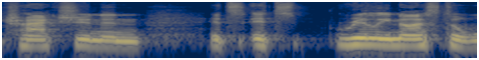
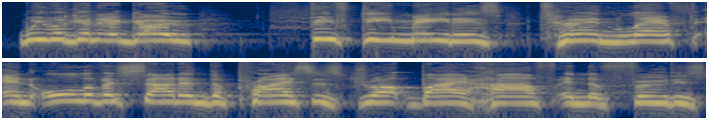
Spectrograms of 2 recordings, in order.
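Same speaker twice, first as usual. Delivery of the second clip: high, loud pleading rant; exasperated protest; 5 semitones higher, 4 dB louder than usual. Acted. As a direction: argue your case in mock outrage. Boyfriend keeps protesting his plan.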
